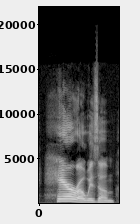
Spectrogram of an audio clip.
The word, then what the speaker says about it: heroism: to save someone's life when you change from hero to heroism notice the vowel changes as well so hero heroism similar to you know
